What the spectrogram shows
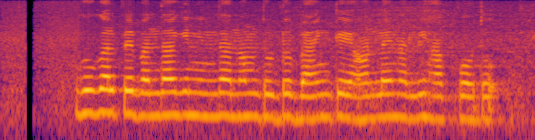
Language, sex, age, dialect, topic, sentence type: Kannada, female, 31-35, Central, banking, statement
